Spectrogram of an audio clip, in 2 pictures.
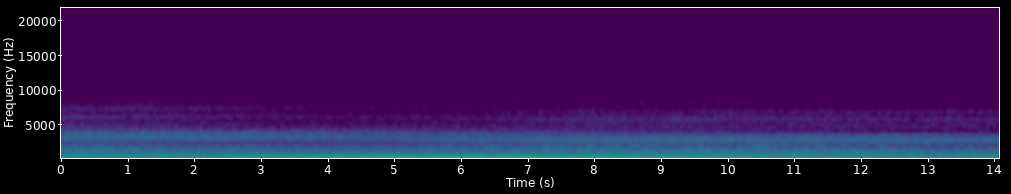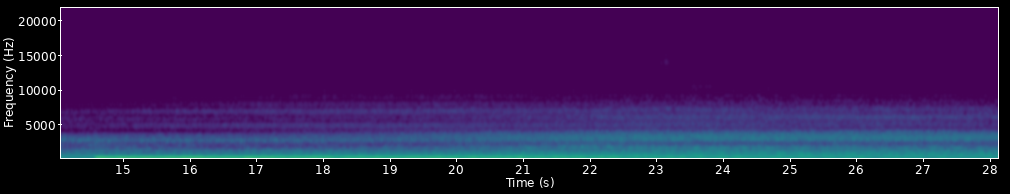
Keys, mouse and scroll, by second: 9.8 click, 10.7 middle click, 13.7 click, 14.3 click, 17.8 middle click, 18.8-19.2 scroll up 2, 19.2 shift+middle click, 19.7 middle click, 23.9-24.4 scroll down 2, 24.6 shift+middle click, 26.1 click.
